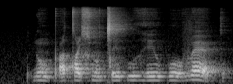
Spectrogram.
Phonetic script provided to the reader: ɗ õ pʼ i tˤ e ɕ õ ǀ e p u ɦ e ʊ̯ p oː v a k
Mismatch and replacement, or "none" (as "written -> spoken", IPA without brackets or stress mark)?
a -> æ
